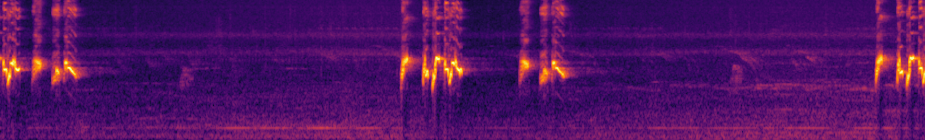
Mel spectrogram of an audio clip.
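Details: Red-whiskered bulbul trained for its voice, repeating short bursts of three or four clear, lively warbled notes several seconds apart over a low steady hum.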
